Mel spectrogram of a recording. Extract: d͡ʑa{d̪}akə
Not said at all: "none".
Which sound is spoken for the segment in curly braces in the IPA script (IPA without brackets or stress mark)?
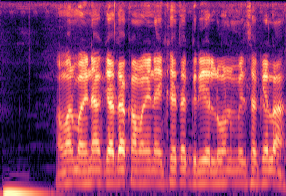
d̪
